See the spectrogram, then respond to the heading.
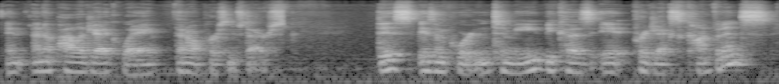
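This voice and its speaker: A man's voice: on the low side, very echoey. A man who stutters gives an earnest, direct instructional talk as a presenter for an advocacy group.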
